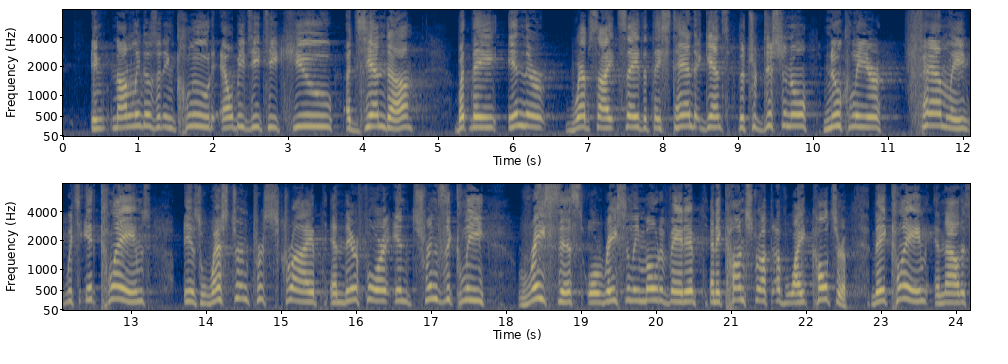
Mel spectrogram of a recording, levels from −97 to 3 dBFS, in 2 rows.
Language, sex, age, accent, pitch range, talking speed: English, male, 40-59, American, 230-275 Hz, 115 wpm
